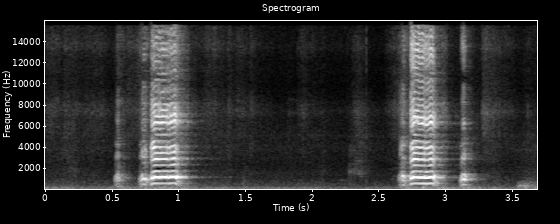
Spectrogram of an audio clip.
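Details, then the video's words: Hen after laying an egg, giving two loud harsh squawks nearly two seconds apart, each preceded by a short cluck and followed by another. "Gà mái đẻ kêu cục tác"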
